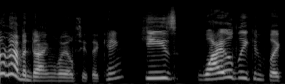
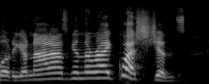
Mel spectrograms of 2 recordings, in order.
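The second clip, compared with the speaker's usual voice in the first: put-on crotchety voice; 3 semitones higher, 4 dB louder than usual. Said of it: "this crotchety dude who's like".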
